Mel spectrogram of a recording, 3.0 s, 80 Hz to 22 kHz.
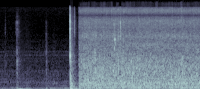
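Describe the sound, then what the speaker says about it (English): Water from a pool waterfall rushes in a steady, even wash that starts abruptly after a second of near silence with a few faint ticks. "Pool Waterfall Enhanced 1."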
